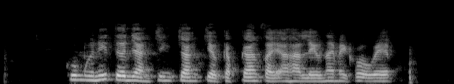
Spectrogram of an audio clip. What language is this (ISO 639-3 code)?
tha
